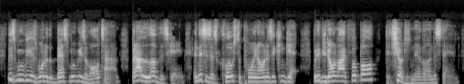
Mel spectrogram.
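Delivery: put-on Southern accent. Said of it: "you're reading them like Foghorn Leghorn".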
